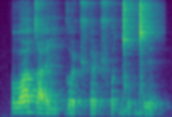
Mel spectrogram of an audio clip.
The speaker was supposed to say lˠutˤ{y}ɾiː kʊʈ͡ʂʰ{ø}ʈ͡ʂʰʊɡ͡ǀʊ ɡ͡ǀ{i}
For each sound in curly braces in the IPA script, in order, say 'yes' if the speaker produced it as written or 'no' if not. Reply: yes, yes, no

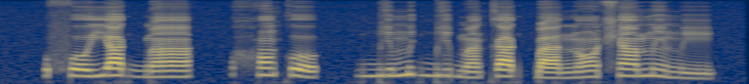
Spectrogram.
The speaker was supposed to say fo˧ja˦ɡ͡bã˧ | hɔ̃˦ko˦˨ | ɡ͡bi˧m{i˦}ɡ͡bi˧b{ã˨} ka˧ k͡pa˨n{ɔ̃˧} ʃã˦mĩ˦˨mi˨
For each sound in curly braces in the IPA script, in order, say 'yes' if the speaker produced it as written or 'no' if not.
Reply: yes, yes, no

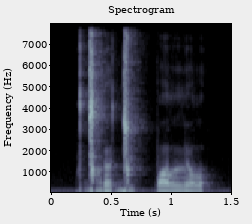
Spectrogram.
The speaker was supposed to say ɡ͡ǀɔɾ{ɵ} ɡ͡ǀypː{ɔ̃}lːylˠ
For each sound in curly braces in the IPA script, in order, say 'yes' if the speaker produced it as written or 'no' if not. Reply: yes, no

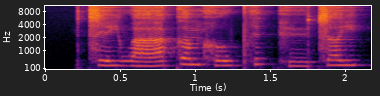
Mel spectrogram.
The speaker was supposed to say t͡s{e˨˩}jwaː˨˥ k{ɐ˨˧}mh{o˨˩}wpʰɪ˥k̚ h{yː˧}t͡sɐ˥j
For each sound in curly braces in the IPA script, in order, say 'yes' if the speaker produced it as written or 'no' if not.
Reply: no, no, no, no

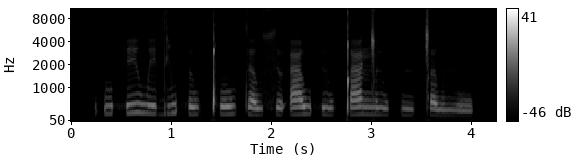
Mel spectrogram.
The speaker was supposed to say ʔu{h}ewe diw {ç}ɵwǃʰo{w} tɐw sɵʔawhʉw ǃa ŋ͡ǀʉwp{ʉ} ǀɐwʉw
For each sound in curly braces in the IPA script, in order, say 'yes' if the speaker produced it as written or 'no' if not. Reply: yes, no, yes, yes

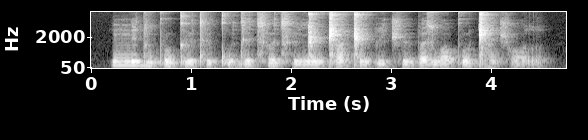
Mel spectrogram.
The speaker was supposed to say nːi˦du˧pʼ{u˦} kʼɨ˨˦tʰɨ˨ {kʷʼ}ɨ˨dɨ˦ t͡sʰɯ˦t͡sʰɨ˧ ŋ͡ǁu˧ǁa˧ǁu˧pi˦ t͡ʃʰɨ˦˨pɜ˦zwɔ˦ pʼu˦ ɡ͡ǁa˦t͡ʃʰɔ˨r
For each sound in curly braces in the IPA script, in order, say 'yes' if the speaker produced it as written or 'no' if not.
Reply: no, yes

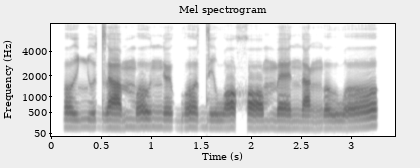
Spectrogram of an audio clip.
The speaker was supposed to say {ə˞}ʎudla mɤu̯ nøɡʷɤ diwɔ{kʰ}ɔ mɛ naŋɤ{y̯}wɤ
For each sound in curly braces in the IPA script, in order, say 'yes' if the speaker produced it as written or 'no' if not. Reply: no, no, no

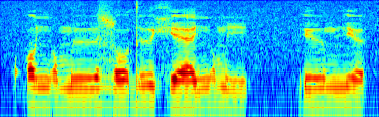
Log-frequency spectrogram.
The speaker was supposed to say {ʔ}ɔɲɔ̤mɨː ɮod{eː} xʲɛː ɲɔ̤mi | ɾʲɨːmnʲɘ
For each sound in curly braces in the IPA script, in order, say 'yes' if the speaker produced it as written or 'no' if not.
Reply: yes, no

